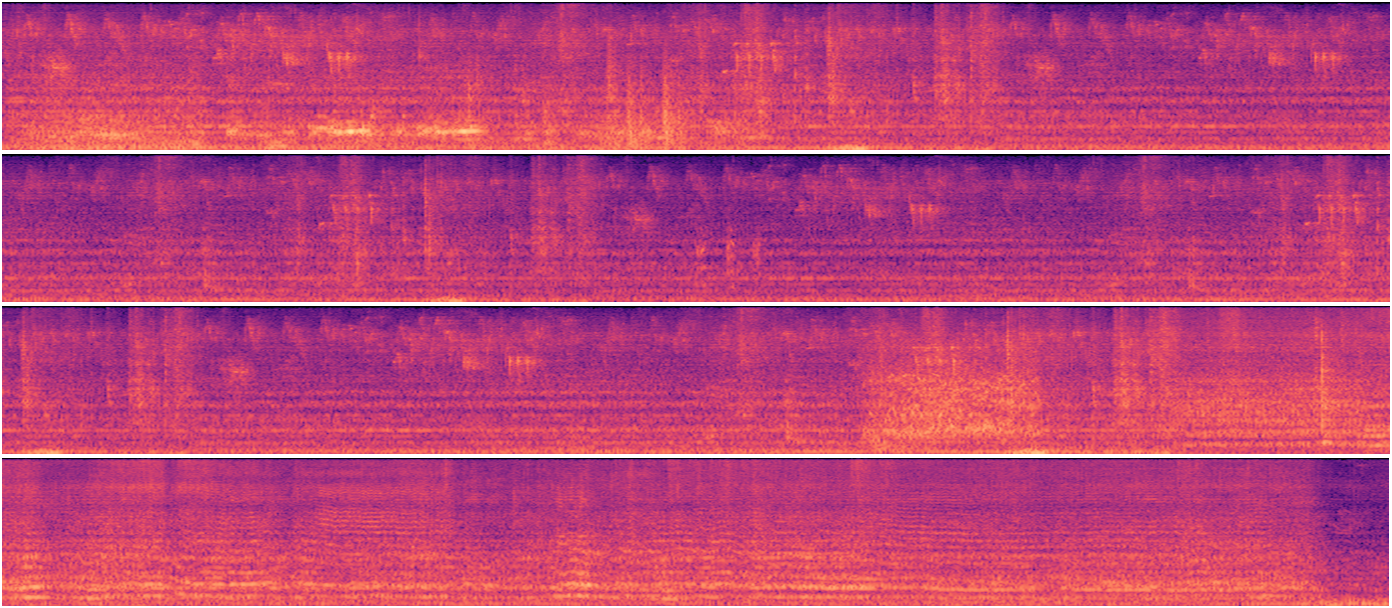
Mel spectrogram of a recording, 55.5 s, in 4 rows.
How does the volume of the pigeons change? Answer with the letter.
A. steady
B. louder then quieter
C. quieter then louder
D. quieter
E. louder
B.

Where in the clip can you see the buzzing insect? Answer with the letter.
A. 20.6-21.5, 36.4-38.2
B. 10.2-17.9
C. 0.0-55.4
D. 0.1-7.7
C.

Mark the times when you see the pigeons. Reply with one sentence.
The pigeons can be heard from 0.1 to 7.7 s.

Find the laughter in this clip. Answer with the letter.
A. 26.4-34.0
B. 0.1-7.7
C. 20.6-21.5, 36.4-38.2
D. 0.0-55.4
C.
